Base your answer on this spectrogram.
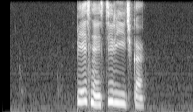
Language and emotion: Russian, angry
